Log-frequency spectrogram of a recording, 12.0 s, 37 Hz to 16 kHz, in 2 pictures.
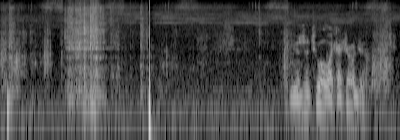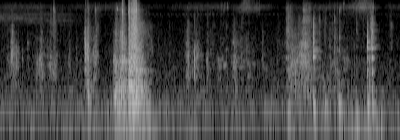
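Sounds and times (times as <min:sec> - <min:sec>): metal tool scraping tire rim: 0:00.9 - 0:02.3.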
